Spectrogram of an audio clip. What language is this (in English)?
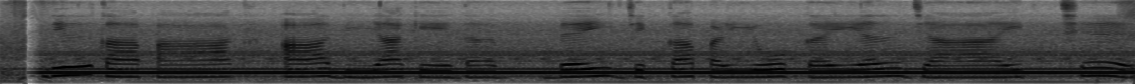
Maithili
